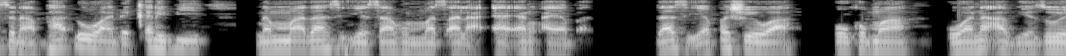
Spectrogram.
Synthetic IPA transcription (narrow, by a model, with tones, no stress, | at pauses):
sʊ˨naː˨ɸaː˦ɗoː˦waː˦da˨kʼɐ˦ɽbiː˦ | nɐ˦mːa˦zaː˦su˨ʔɪ˦ja˨saː˦mʊ˨mːɐ˦sʼɐ˦la̰ː˨j̰aː˦j̰ɐ˦ŋʔa̰˨jɐ˦bɐ̰˨ | zaː˦su˨ʔɪ˦ja˨ɸɐ˦ʃeː˨waː˦ | kʷoː˦kʷʊ˦ma˦ | wɐ˦nḭ˦ʔa̰˨bu˨jaː˦zoː˦j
